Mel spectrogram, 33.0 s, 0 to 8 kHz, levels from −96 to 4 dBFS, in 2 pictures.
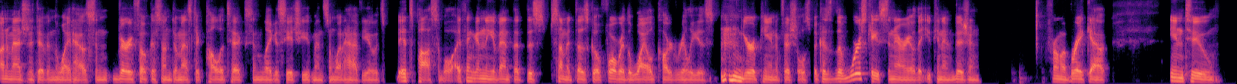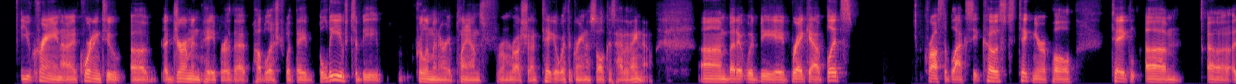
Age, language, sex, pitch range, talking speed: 20-39, English, male, 85-100 Hz, 185 wpm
